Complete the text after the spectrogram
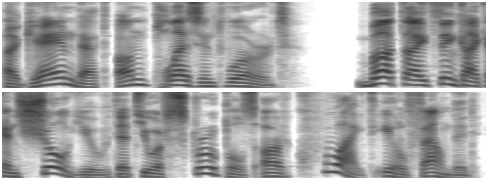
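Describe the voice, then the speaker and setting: An actor playing a suave, cold-blooded Cossack general who loves the hunt, speaking with urbane condescension in an audio drama. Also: male voice, mid-range voice, sing-song, no echo, clean studio sound. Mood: haughty, philosophizing. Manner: urbane, bland, condescending, theatrically unhurried. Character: suave, cold-blooded aristocratic Cossack general, fanatical big-game hunter.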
